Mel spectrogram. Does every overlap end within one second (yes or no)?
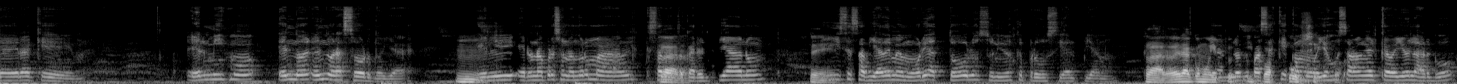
no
